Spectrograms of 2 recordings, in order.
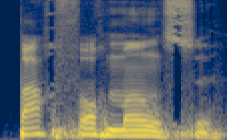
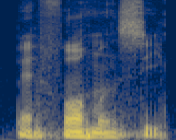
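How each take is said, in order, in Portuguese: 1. A palavra é pronunciada do jeito francês. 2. A palavra é pronunciada do jeito português. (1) "deriva do francês antigo" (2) "a gente só muda um pouco a pronúncia"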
